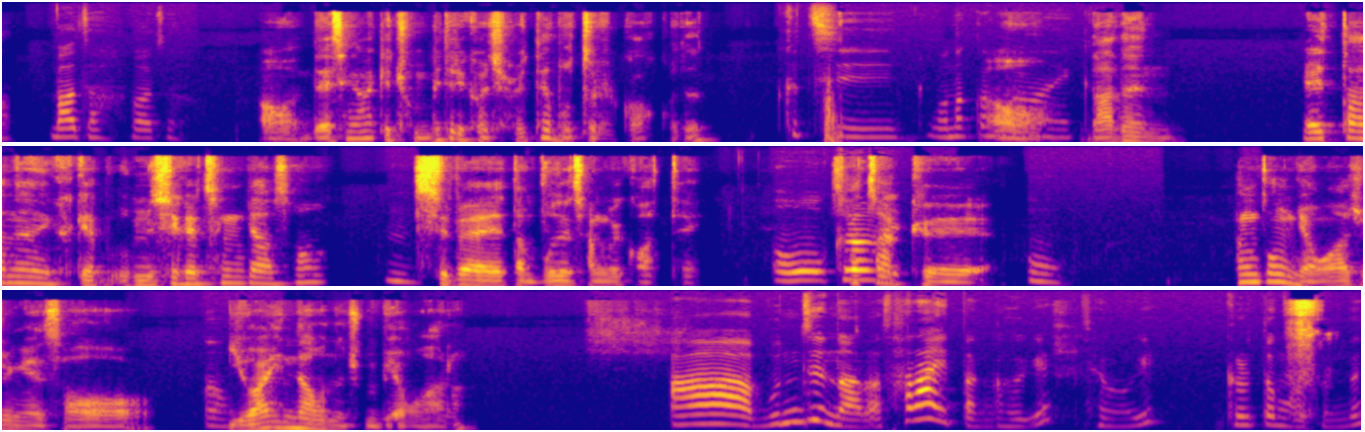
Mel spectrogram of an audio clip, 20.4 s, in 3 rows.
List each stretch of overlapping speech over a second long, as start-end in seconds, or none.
none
